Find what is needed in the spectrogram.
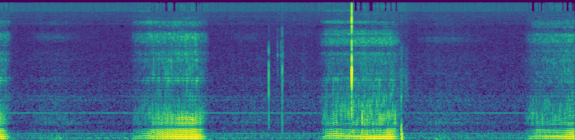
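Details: Wife snoring during sleep: rough, buzzing snores on each in-breath, about three in nine seconds, quiet room.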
